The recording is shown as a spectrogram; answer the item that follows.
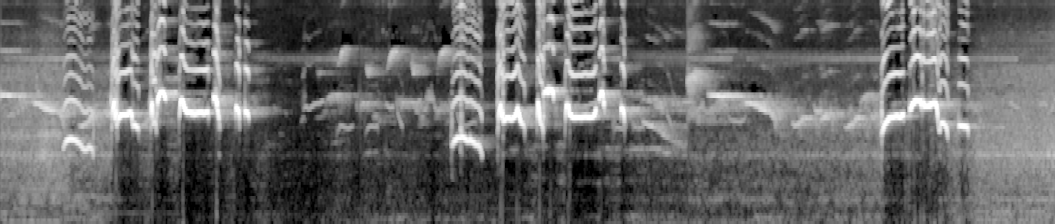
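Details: Oriental magpie-robin (kacer) singing, used as a lure to prompt silent birds to sing: loud, clear whistled phrases with rising and falling slurs, delivered in bursts separated by pauses.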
